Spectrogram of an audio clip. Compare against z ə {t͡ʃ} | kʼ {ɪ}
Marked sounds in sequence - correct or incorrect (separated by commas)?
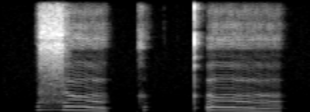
incorrect, incorrect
